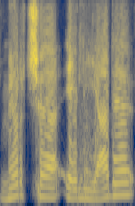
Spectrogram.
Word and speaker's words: Mircea Eliade: Der Name für den Autor ist, also spricht sich Mircea Eliade, schreibt man Mircea Eliade.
